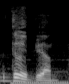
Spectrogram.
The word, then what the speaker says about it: Debian: Поскольку многие люди об этом спрашивают, слово Debian произносится именно как Debian, хотя среди русскоязычного населения можно услышать и Debian.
